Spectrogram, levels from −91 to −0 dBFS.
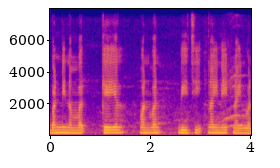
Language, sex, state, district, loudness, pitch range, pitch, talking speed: Telugu, female, Andhra Pradesh, Sri Satya Sai, -18 LUFS, 160-175 Hz, 170 Hz, 195 wpm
